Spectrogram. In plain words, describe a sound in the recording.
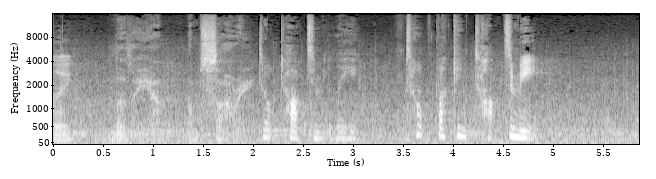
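A woman speaks in a tearful, upset voice.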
